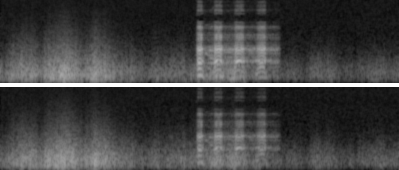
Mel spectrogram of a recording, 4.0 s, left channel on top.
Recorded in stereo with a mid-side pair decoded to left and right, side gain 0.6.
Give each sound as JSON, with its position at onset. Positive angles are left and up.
{"t": 2.0, "sound": "laughter", "azimuth_deg": 40}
